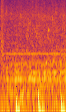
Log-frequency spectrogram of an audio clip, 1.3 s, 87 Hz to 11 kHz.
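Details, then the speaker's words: Pump on a 75-gallon reef aquarium run at 100%: loud steady watery hum with a soft whoosh surging about twice a second; pump too noisy at full speed. "and then I got I can't run this at 100% it is extremely loud let me see if I could let you guys hear"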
